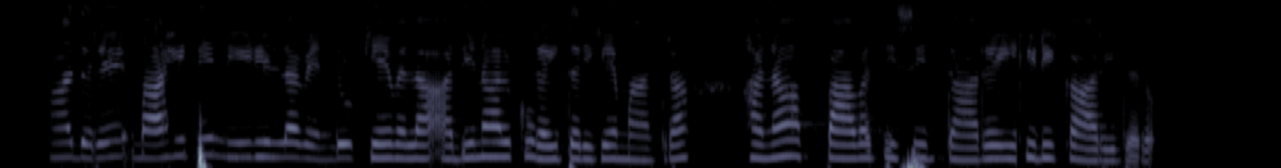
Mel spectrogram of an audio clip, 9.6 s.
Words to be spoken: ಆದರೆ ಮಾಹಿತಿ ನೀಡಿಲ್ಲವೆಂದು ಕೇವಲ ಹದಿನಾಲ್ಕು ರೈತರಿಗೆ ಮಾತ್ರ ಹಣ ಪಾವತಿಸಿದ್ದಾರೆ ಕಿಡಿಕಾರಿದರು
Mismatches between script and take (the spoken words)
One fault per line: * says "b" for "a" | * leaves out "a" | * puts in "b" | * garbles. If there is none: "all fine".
all fine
